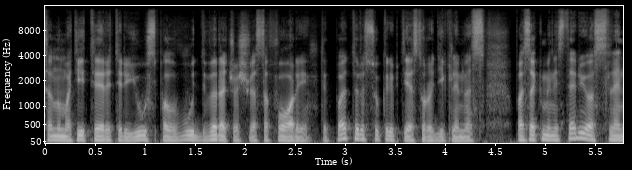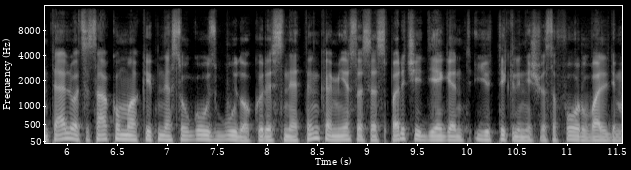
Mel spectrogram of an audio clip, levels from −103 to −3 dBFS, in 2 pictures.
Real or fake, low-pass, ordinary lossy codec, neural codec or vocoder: fake; 14.4 kHz; AAC, 96 kbps; autoencoder, 48 kHz, 128 numbers a frame, DAC-VAE, trained on Japanese speech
